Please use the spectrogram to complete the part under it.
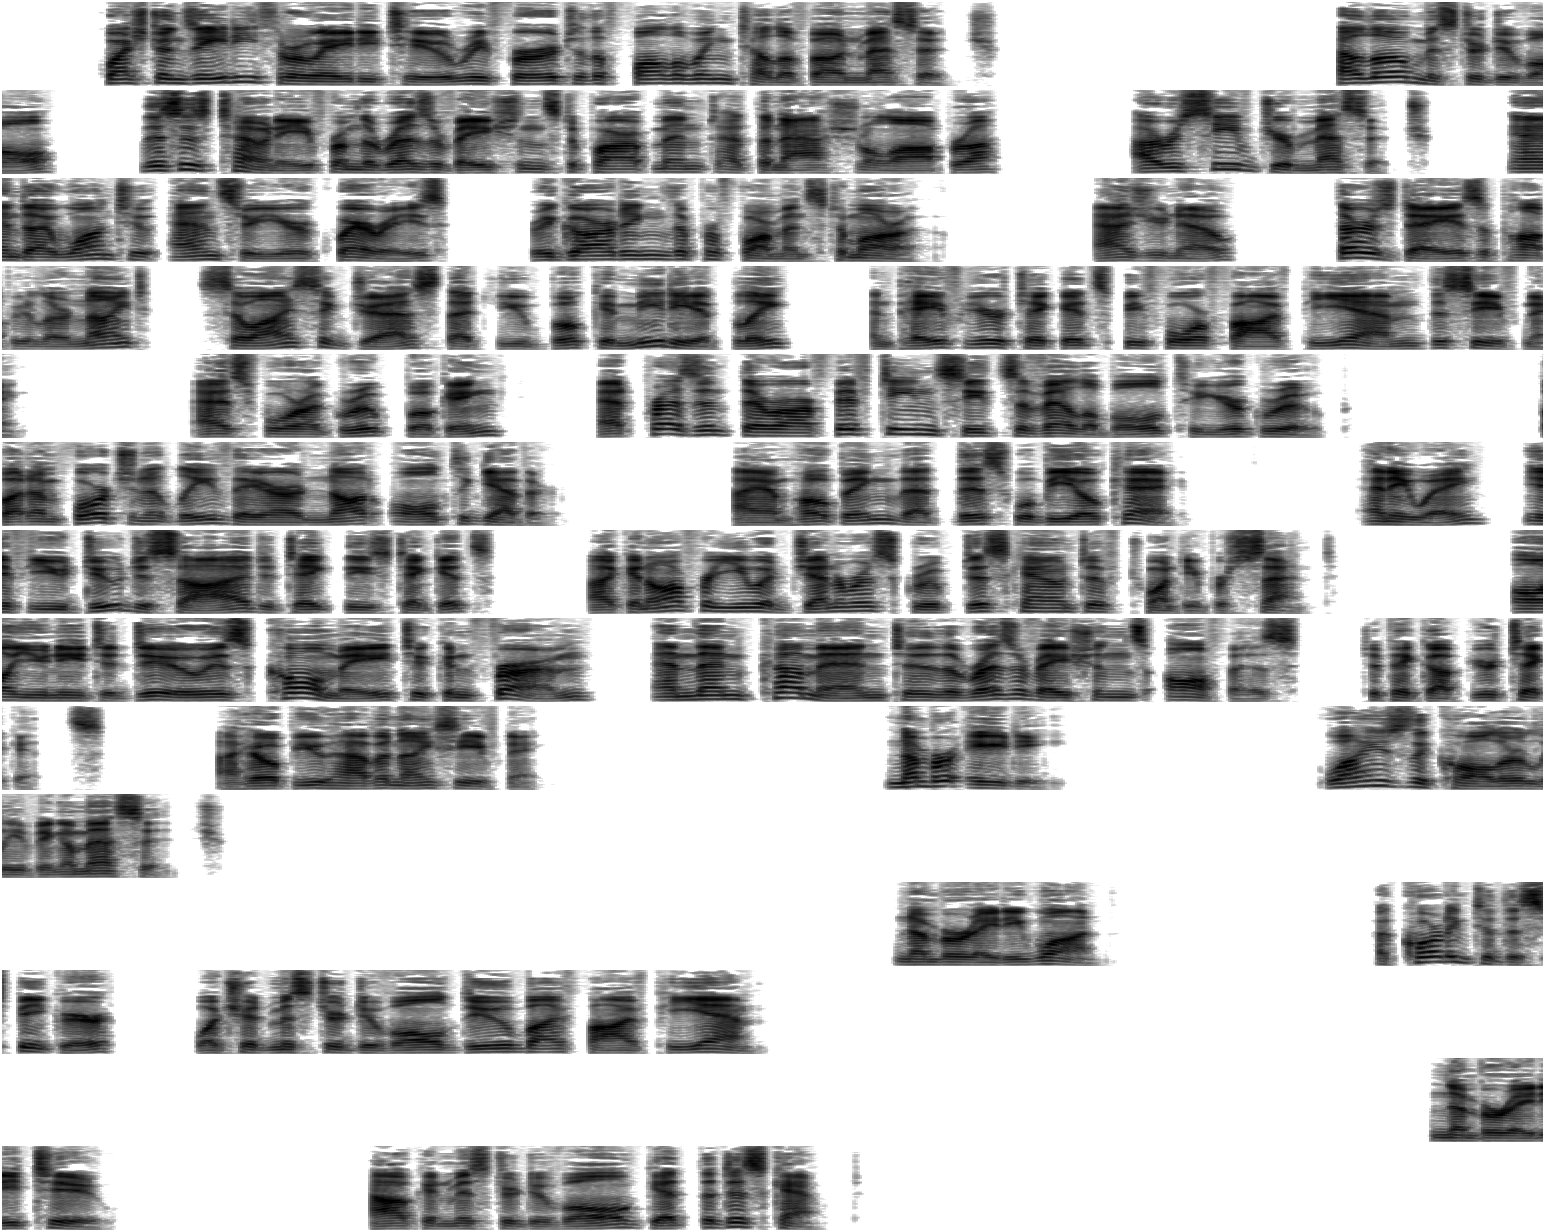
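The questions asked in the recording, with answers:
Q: Why is the caller leaving a message?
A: To answer Mr. Duval's questions about booking tickets for the performance

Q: How can Mr. Duval get the discount?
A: By taking the 15 seats as a group booking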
